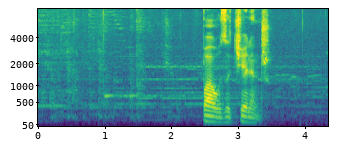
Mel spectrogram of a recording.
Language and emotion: Russian, neutral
